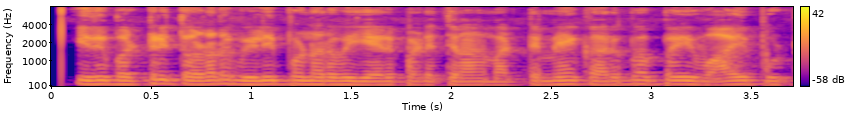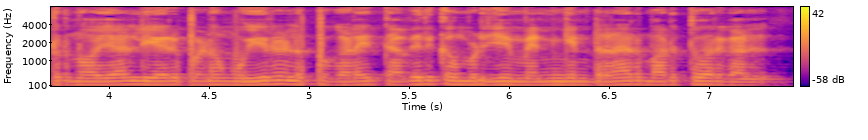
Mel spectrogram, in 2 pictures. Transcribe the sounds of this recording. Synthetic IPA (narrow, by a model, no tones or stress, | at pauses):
ɪðɯp̬ɐʈrit̪ɔɽɐɾʋɪɭɪpːɯnɐɾʋɯeːɾpːɐɽɯt̪ːɪnaːlmɐʈːɯmeːkɐɾɯpːɐpːɐɪʋaːjpuːʈrɯnoːjaːleːɾpɐɽɯmʊjɪɾɛɭɯpːɯɣɐɭɐɪt̪ːɐʋɪɾkɐmʊɽɪjɯmɛnɡɪndrɐnɐɾmɐɾɯt̪ːɯʋɐɾɣɐɭ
